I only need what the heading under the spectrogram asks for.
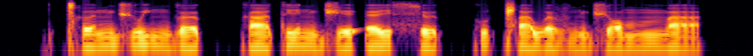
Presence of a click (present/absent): present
